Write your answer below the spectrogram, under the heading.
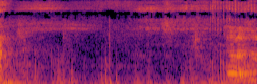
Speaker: চল আরামস নাক ডাকছে এখানে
